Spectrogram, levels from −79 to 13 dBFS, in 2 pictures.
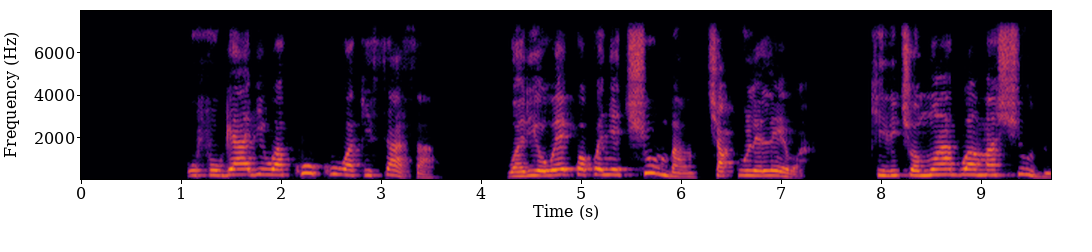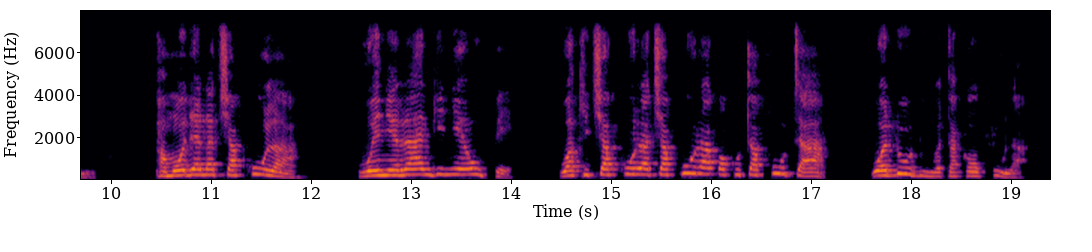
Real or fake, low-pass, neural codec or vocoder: fake; 7.2 kHz; codec, 16 kHz, 16 kbps, FreqCodec, smaller model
